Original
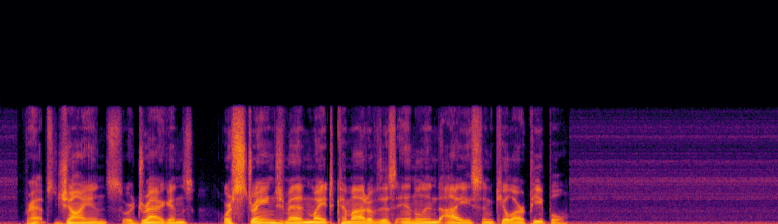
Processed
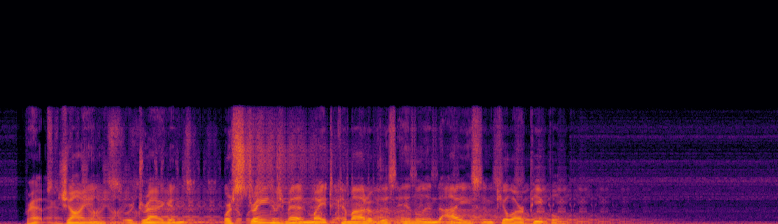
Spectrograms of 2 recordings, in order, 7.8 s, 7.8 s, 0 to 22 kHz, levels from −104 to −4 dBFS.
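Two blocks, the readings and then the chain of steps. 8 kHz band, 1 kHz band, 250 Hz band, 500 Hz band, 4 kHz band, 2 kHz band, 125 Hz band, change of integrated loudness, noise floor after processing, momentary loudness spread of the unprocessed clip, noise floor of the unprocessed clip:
-8.0 dB, -8.0 dB, -8.0 dB, -8.0 dB, -8.0 dB, -8.0 dB, -8.0 dB, -8.0 dB, -60 dBFS, 8 LU, -53 dBFS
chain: regenerating reverse delay 0.106 s, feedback 74%, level -13 dB; gain -8.5 dB

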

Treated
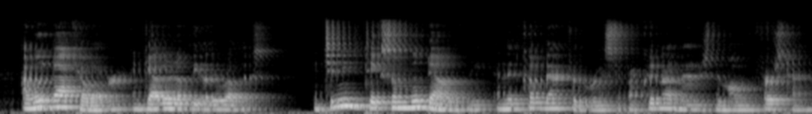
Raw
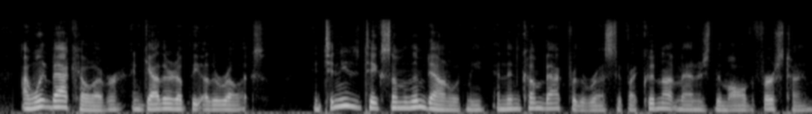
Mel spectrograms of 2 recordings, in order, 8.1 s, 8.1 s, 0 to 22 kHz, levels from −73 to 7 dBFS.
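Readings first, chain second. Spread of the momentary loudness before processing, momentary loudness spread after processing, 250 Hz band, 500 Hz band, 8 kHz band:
10 LU, 11 LU, +6.0 dB, +5.0 dB, +2.0 dB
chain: envelope flanger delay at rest 3.1 ms, full sweep at -18.5 dBFS; flutter echo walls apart 9.5 m, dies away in 0.72 s; mismatched tape noise reduction decoder only; gain +4.5 dB

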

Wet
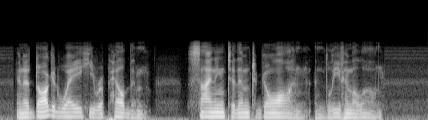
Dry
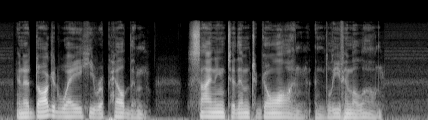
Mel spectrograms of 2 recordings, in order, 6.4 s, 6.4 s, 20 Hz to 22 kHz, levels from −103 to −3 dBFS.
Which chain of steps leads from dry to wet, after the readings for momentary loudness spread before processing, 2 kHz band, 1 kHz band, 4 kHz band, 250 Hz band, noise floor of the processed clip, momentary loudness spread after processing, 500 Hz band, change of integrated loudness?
14 LU, +4.5 dB, +5.0 dB, +1.5 dB, +5.5 dB, -51 dBFS, 15 LU, +5.0 dB, +5.5 dB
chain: air absorption 110 m; downsampling 11025 Hz; gain +5.5 dB

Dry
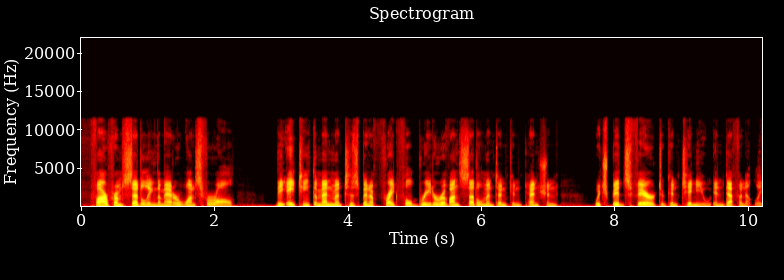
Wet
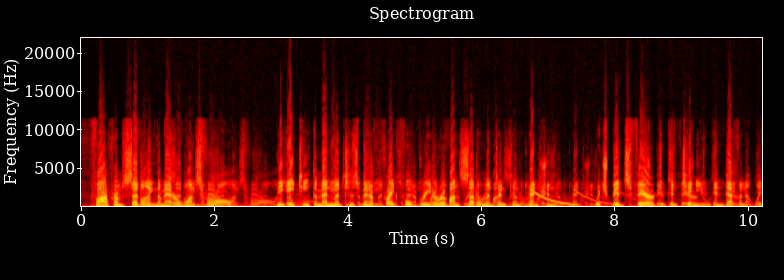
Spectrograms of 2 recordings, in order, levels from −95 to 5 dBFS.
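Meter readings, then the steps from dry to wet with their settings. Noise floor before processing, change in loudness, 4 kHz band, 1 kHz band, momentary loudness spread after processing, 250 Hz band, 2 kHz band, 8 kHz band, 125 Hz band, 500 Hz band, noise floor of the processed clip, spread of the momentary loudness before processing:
-56 dBFS, -7.0 dB, -7.5 dB, -8.0 dB, 8 LU, -5.5 dB, -7.5 dB, -2.5 dB, -5.0 dB, -7.0 dB, -50 dBFS, 12 LU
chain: in parallel at +0.5 dB: compressor, threshold -35 dBFS, peak gain reduction 21.5 dB; on the sum: soft clip -15 dBFS, distortion -11 dB; painted sound fall, 6.74–7.46, 210–2300 Hz -31 dBFS; lo-fi delay 0.651 s, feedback 35%, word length 9-bit, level -13 dB; gain -6 dB

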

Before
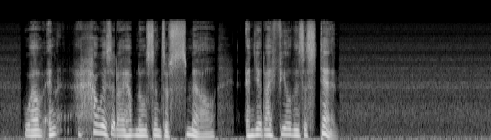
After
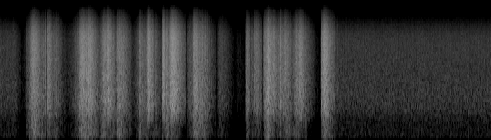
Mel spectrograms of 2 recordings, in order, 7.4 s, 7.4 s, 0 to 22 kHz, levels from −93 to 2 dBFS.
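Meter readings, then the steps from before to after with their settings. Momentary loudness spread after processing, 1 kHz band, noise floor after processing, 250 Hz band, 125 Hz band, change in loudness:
12 LU, -12.5 dB, -67 dBFS, under -40 dB, under -40 dB, -12.5 dB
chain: per-bin compression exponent 0.6; gate -25 dBFS, range -11 dB; Chebyshev high-pass 1400 Hz, order 5; noise vocoder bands 2; ending taper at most 150 dB/s; gain -4 dB

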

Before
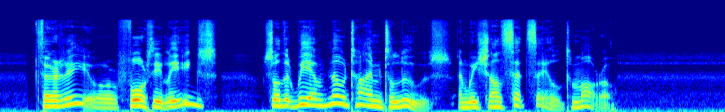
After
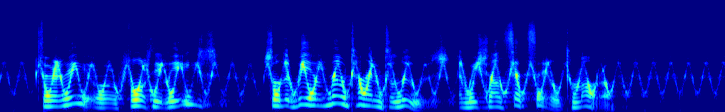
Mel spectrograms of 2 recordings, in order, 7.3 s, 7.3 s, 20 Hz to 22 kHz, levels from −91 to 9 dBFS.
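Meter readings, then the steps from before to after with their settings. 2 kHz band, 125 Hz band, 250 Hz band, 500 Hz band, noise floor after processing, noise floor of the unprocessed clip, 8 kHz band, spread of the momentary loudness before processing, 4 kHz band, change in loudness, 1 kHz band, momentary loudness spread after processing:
-1.5 dB, -29.0 dB, -21.5 dB, -11.0 dB, -78 dBFS, -60 dBFS, under -25 dB, 12 LU, -18.5 dB, -11.0 dB, -3.0 dB, 18 LU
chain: spring tank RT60 1.3 s, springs 37/43 ms, chirp 75 ms, DRR 19.5 dB; wah 5.7 Hz 600–2400 Hz, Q 14; gain +9 dB

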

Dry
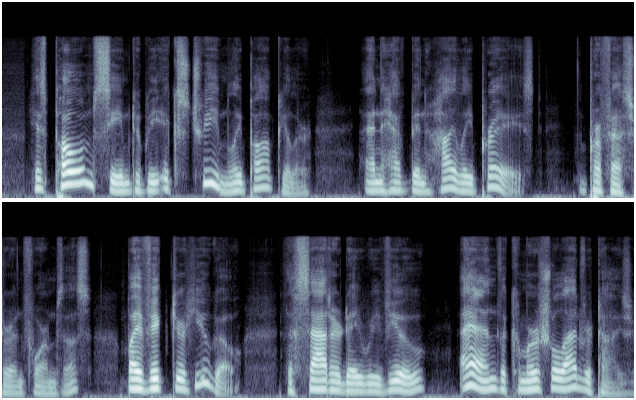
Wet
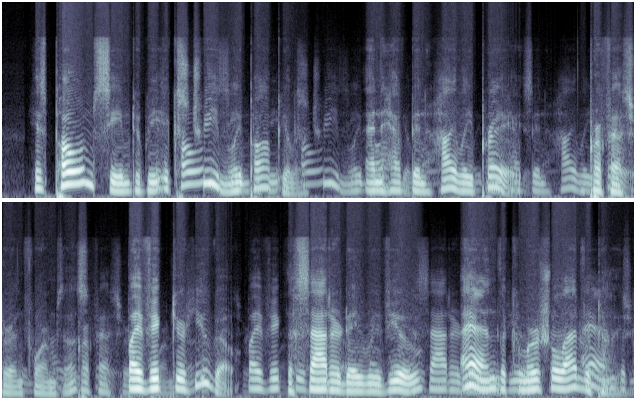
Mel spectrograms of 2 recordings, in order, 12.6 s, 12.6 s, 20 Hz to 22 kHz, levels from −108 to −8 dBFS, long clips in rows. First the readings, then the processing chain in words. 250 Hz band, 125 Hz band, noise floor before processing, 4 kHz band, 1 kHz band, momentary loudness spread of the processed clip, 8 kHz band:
+1.5 dB, +1.5 dB, -55 dBFS, +1.0 dB, +2.0 dB, 16 LU, +0.5 dB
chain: G.711 law mismatch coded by A; darkening echo 1.198 s, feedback 20%, low-pass 2300 Hz, level -12 dB; gain +2 dB

